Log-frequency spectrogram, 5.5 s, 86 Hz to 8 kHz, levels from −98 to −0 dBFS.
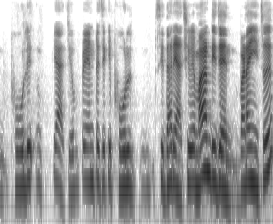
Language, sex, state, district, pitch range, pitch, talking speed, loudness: Garhwali, female, Uttarakhand, Tehri Garhwal, 180-200 Hz, 190 Hz, 165 wpm, -25 LUFS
